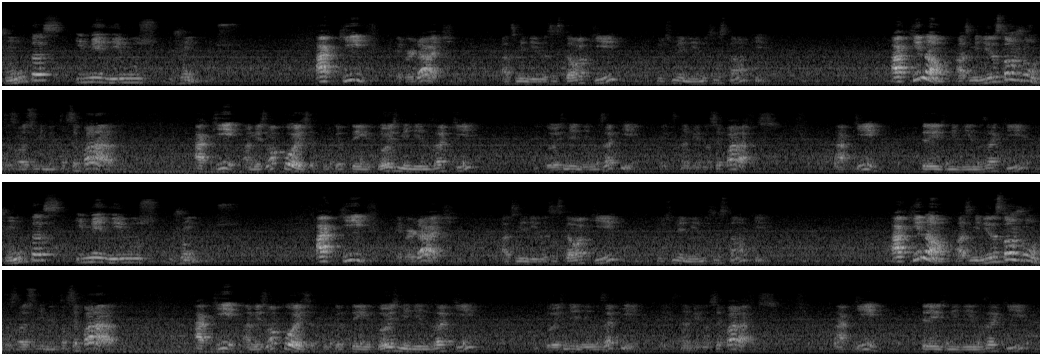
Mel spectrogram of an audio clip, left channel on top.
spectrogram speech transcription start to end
juntas e meninos juntos? Aqui, é verdade, as meninas estão aqui e os meninos estão aqui. Aqui não, as meninas estão juntas, mas os meninos estão separados. Aqui, a mesma coisa, porque eu tenho 2 meninos aqui e 2 meninos aqui, eles também estão separados. Aqui, 3 meninos aqui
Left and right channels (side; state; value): both; normal; correlation 0.40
